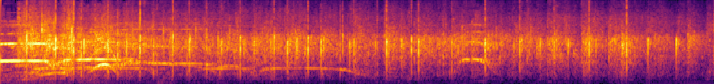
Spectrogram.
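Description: A crowd applauds loudly at first, then the clapping thins and settles into a steady patter, with a few faint voices mixed in.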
